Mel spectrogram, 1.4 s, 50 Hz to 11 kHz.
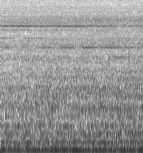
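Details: Citizen L20 CNC Swiss lathe rotary guide bushing running at 7,000 rpm spindle speed, with a brand new spindle drive: very quiet, steady hum with low tones and faint high whine, no knocking or grinding; normal running.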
